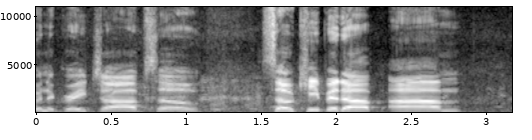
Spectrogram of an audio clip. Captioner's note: laughter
